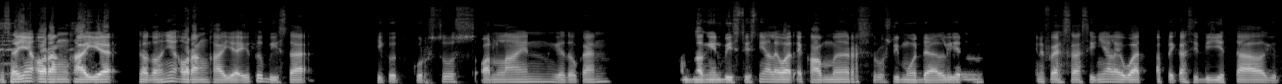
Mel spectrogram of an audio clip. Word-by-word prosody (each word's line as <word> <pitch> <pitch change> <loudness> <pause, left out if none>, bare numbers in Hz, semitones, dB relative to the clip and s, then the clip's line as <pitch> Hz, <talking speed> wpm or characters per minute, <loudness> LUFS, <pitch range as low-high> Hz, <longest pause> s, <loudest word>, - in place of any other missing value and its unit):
Misalnya 125 +6 +5
orang 120 -2 +6
kaya, 115 +1 +7 0.2
contohnya 115 +6 0
orang 110 -2 +3
kaya 105 -1 +2
itu 135 +7 -2
bisa 105 -1 0 0.7
ikut 105 0 -4
kursus 120 +3 -8
online 115 +2 -2
gitu 110 0 -3
kan. 120 +4 -4 0.7
Ngembangin 110 0 0
bisnisnya 110 +2 -2
lewat 110 -1 +3
e-commerce, 115 +2 -1
terus 110 0 -10
dimodalin, 110 +1 -1 0.5
investasinya 110 +2 -2
lewat 110 -1 +2
aplikasi 110 +1 -4
digital 105 0 0
gitu. 100 0 -9
110 Hz, 110 wpm, -21 LUFS, 105-115 Hz, 0.7 s, kaya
